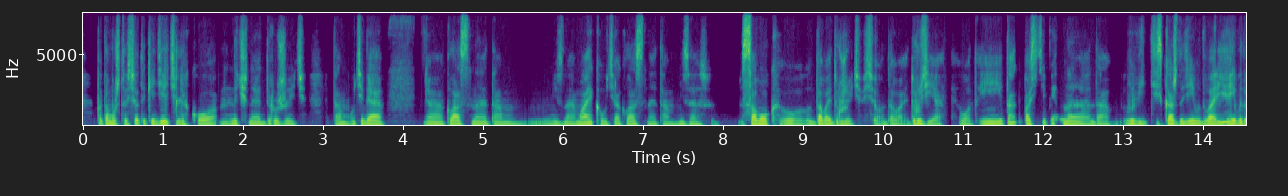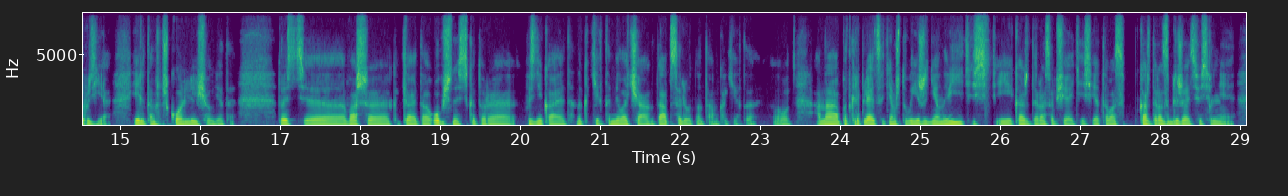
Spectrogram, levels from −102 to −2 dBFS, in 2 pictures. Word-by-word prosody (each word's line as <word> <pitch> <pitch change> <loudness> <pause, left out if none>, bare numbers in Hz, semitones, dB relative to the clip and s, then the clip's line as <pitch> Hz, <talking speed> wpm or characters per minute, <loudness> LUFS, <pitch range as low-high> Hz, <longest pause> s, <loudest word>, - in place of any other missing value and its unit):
Потому 130 0 +2
что, 125 - -3
всё-таки, 130 +1 0
дети 165 -1 +3
легко, 120 -1 0
м, 115 +2 -7
начинают 120 -2 -1
дружить. 110 -2 -3 0.3
Там, 110 0 -4
у 120 - -4
тебя, 125 -1 +3 0.5
э, 115 -1 0
классная, 120 -1 +1
там, 110 +1 -6
не 120 -1 -8
знаю, 110 0 -4
майка, 155 -2 +1
у 110 - -2
тя 110 +2 -4
классный, 110 0 -4
там, 105 -1 -9
не 120 - -2
знаю, 110 -1 -5
су 120 - -17 0.3
совок, 140 +2 +6
о, 115 +1 -2
давай 120 0 +5
дружить, 110 -3 -3
всё, - - -5
давай, 105 0 -6
друзья. 110 -4 +1 0.2
Вот, 110 -4 -6
и 135 -3 +2
так, 190 +4 -2
постепенно, 125 -1 0
да, 110 -2 -4
вы 130 +2 +2
видитесь 120 -4 -2
каждый 130 0 +5
день 125 0 +5
во 120 - +3
дворе, 145 +8 +4
и - - +9
вы 140 - +4
друзья. 115 -5 -1 0.3
Или 125 -3 +7
там 110 +2 -3
в 95 - -10
школе, 155 -3 +2
или 120 - +2
еще 110 - -1
где-то. 105 -3 -9 0.6
То 130 - +3
есть, 125 - +3
э, 120 -1 +1
ваша 120 -3 +1
какая-то 115 0 -1
общность, 125 - +3
которая 110 -1 -4 0.2
возникает 115 -4 -1
на 125 - -3
каких-то 120 -2 -8
мелочах, 115 -2 0
да, 135 - +2
абсолютно 110 -2 -2
там 110 0 -12
каких-то, 110 +1 -16 0.2
вот, 105 -1 -8 0.3
она 135 +3 +3
подкрепляется 130 -1 +1
тем, 140 +4 -1
что 115 - -6
вы 120 - +2
ежедневно 120 +1 +1
видитесь 155 - +1
и 125 -1 -1
каждый 115 -2 0
раз 120 -2 -2
общаетесь. 110 -1 -5
И - - -3
это 135 -3 -4
вас 115 -2 -2 0.2
каждый 125 -3 +2
раз 120 -2 +3
сближает 120 0 +1
всё 115 - -6
сильнее. 115 +1 -4
115 Hz, 180 wpm, -25 LUFS, 110-125 Hz, 0.6 s, и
